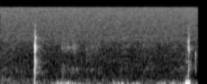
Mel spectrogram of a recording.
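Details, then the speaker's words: Baby girl with hiccups, said to hate them: two abrupt, short hiccup sounds about two seconds apart, with low handling noise between them. "Oh what else do you have to say oh now you have the hiccups oh you don't like hiccups huh Oh stupid hiccups it is ruined our day"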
